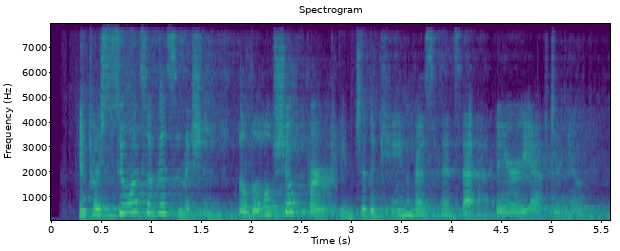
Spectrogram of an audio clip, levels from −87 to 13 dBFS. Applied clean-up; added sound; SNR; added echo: neural separator model SepFormer DNS4.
